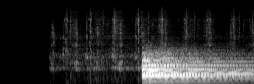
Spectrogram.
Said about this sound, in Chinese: 雪山上的大笨钟敲响了，这个钟声是提醒所有的圣诞老人们要赶紧到礼物工厂去领取小朋友们的圣诞礼物。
